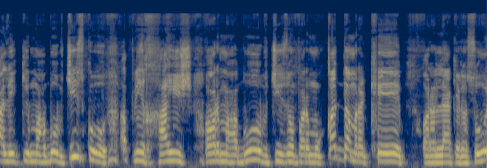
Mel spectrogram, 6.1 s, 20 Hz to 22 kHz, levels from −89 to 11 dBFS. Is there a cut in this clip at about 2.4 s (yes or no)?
no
